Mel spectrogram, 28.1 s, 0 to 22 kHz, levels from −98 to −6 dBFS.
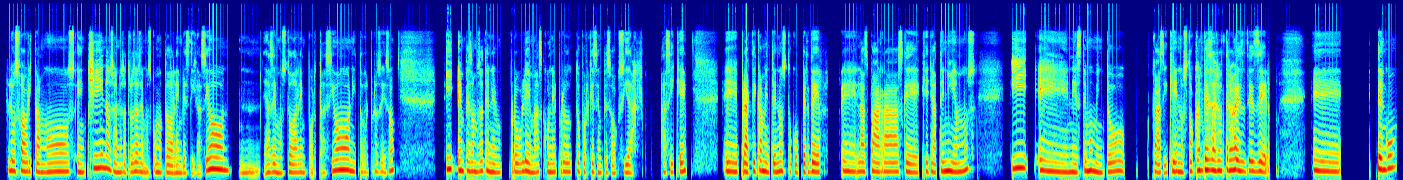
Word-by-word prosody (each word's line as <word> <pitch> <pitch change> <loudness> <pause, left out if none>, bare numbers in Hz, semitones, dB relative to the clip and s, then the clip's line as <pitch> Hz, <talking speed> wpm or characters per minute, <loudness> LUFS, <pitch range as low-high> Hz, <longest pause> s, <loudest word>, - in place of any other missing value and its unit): los 215 -2 +1
fabricamos 200 -1 0
en 185 -2 0
China, 275 -1 +3
o - - 0
sea, 195 -4 -2
nosotros 185 +1 -3
hacemos 190 -2 -3
como 185 -2 -3
toda 175 -2 -1
la 165 - -3
investigación, 175 - +2 0.2
mm, 85 +1 -7 0.2
hacemos 175 -2 -3
toda 180 -1 -1
la 180 - -4
importación, 220 +6 +1
y - - -3
todo 185 -1 -9
el 180 - -11
proceso. 200 +1 -5 1.0
Y 255 0 +3
empezamos 205 -4 +1
a 215 - -1
tener 190 -4 +1
m 175 - -5 0.2
problemas 190 -1 0
con 185 0 -2
el 185 - -3
producto, 195 -1 -4
porque 185 0 -5
se 180 - -7
empezó 170 -1 -8
a - - -4
oxidar. 175 +1 -5 0.6
Así 180 0 -5
que, 195 +3 0 0.8
eh, 200 -2 +1
prácticamente, 195 -1 +2
nos 205 +2 +1
tocó 180 -3 -6
perder, 185 0 +2 0.4
eh, 205 -2 0
las 200 -1 0
barras 195 -1 0
que 180 -3 0
que 200 - -3
ya 180 -1 -2
teníamos, 210 +5 +2 0.7
y, 280 +1 +4 0.2
eh, 205 -4 +2
en 185 - +1
este 180 +2 -1
momento, 205 0 +1 0.6
casi 175 -3 -1
que 200 +1 +2
nos 190 -2 0
toca, 210 +2 +1
empezar 225 -1 +5
otra 225 +1 +3
vez, 215 -4 +4
de 210 +1 +2
0. 200 -1 +1 0.9
Eh, 210 -3 +2 0.7
tengo 265 +3 +5
195 Hz, 140 wpm, -23 LUFS, 185-215 Hz, 1.0 s, empezar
